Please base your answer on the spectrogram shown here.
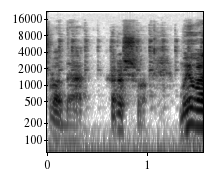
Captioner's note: chuckles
